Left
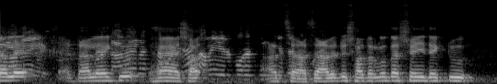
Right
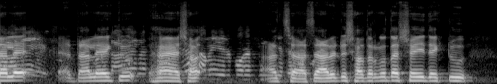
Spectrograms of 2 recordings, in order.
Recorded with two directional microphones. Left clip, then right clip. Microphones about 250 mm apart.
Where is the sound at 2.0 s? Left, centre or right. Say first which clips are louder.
Right 7 dB; right.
